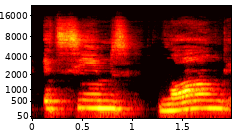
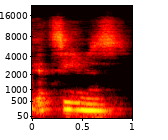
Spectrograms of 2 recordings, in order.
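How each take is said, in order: First: It seems long, stretching long out slowly; drawn-out long. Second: Said in the usual way. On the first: Shown as a demonstration. Telling viewers how tapping feels at first, slowly drawn out. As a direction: drag the phrase to sound endless.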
